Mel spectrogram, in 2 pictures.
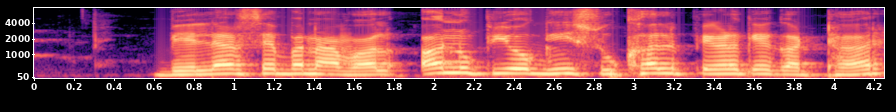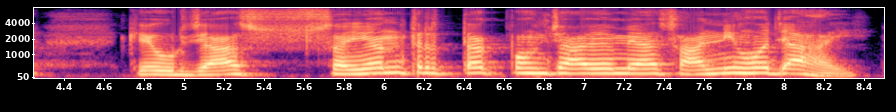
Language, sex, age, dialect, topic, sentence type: Magahi, male, 25-30, Central/Standard, banking, statement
